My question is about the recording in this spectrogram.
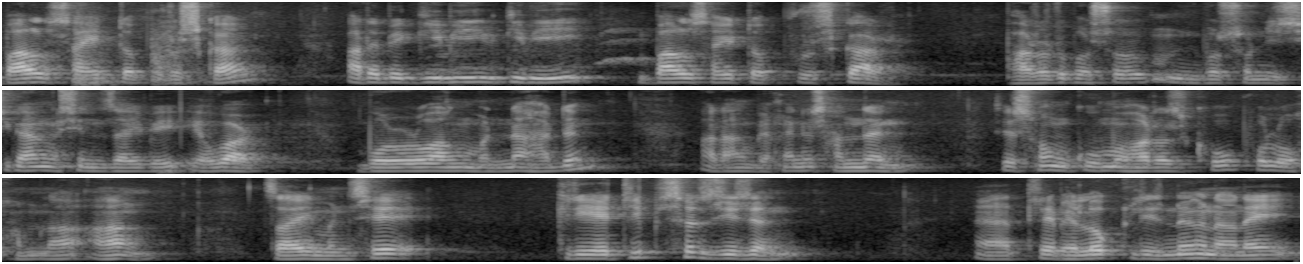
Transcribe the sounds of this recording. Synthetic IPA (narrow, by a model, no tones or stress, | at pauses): balsajt̚tːɔpuɾɔskaɾ | aɾɯbeɡibiɡibibalsajt̚ːɔpuɾɔskaɾ | bʱaɾɔtbɔsɔbɔsɔnisiɡaŋsinzajbɯʔewaɾ | bɔɾɾɔaŋmɯnːaɦadɯŋ | aɾaŋbekʰajnɯsandɯŋ | zesɔŋkumɔɦaɾazkʰɔwpʰɔlɔhʰamnaʔaŋ | z̥ajmɯnse | kɾietib̚sɯɾzizɯn | tɾebelɔklinɯnanaj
